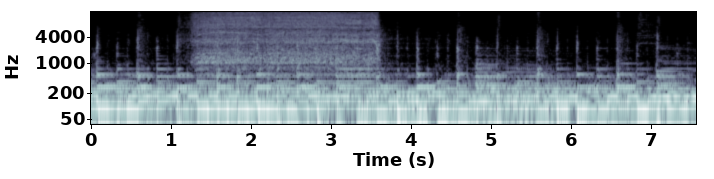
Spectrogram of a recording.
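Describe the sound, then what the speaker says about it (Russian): Self-tapping screws are driven by a power drill to fasten the end parts of a DROP greenhouse, with a sustained whirring burst in the middle and shorter drill pulses and clicks around it, heard close and alone. "Скрепляем детали торца саморезами."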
